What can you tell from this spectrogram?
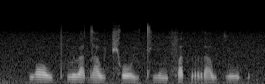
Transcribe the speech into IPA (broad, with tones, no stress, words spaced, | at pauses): kwɔː˧wpʰlɯ˧a̯da˦˥w t͡ɕʰoː˩˦jtʰi˨˩nfa˥˩t̚ra˩˦w plu˥˩ʔ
